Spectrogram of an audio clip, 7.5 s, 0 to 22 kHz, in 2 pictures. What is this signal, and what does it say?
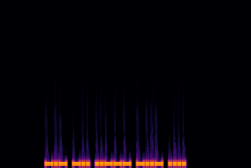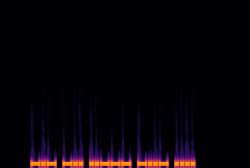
Morse code, heard as a keyed tone, about 36 wpm, 700 Hz. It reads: KD2XH KD2XH
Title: Speed Racing - USA Call Signs 30wpm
